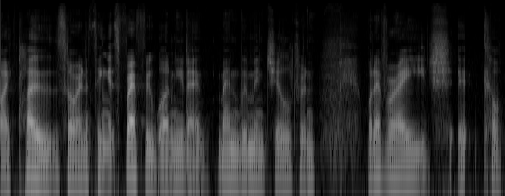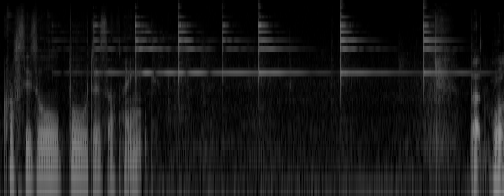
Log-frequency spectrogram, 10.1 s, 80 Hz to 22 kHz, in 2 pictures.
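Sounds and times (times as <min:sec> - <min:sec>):
speech: 0:00.0 - 0:06.7, 0:09.8 - 0:10.0
little shop bell ringing in a bookshop: 0:05.5 - 0:10.0.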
